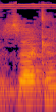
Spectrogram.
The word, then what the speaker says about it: Zekin: We got Zekin. Is that how you pronounce it? Yes, that's right.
